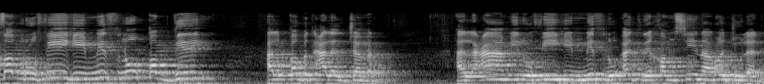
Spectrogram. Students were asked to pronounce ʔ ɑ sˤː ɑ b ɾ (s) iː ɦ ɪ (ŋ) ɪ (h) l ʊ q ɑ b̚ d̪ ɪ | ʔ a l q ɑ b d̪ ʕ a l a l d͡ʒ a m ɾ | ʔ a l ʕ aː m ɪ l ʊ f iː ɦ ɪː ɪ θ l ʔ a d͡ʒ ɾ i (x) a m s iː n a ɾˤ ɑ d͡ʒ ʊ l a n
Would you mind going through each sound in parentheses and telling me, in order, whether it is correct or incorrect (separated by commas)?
incorrect, incorrect, incorrect, correct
